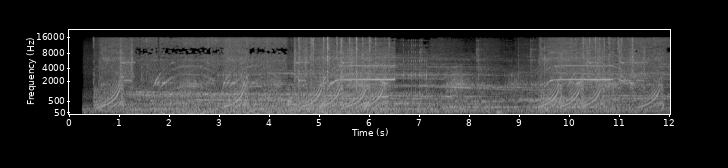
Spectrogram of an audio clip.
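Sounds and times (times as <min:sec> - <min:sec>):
mechanical clicks and whirring: 0:00.5 - 0:07.3, 0:09.0 - 0:12.0
steady high tone: 0:01.4 - 0:12.0.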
